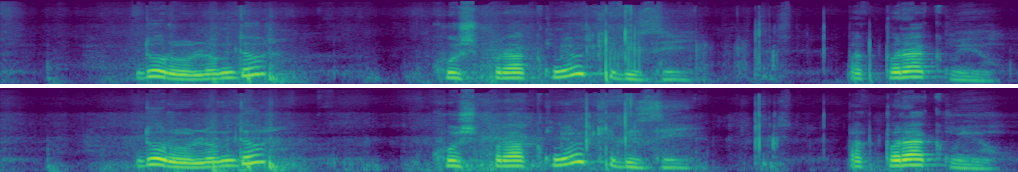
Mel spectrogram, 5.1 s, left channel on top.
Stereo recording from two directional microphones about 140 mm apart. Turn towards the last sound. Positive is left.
turn(degrees=0)  # may be behind; listen again after turning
